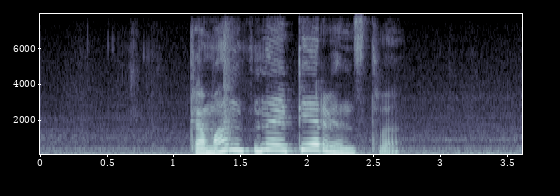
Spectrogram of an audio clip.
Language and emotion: Russian, positive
